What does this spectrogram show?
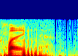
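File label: "clang", English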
